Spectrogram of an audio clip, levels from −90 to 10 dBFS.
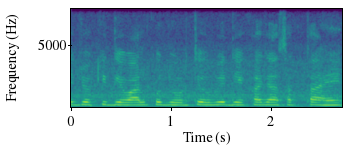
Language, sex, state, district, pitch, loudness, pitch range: Hindi, male, Chhattisgarh, Bastar, 210 Hz, -15 LUFS, 200-215 Hz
